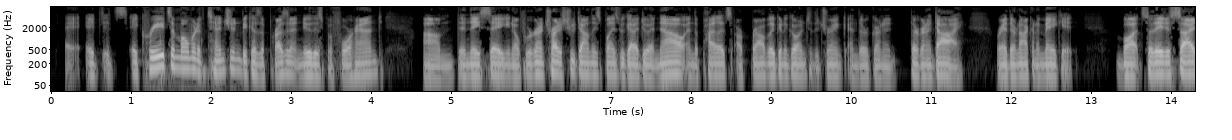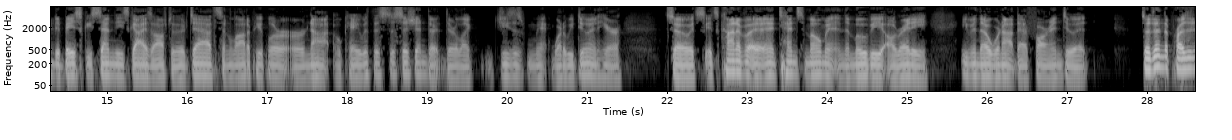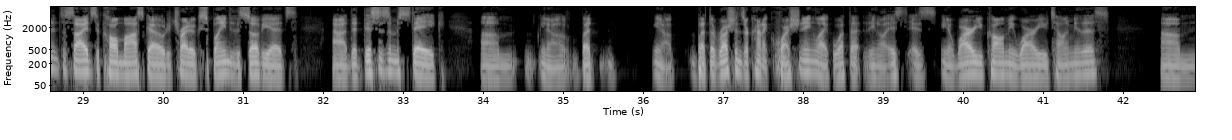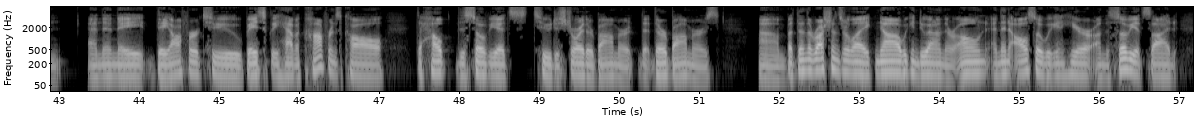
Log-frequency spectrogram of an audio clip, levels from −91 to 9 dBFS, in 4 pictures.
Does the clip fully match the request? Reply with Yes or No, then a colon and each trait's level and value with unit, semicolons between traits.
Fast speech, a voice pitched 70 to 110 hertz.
Yes: fast, 230 wpm; low, 100 Hz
